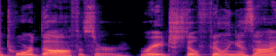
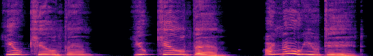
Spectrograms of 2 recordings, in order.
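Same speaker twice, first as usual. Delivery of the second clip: high, loud frantic accusation; hysterical scream; 9 semitones higher, 7 dB louder than usual. A narrator's reading. Jessie screams at Bobby, hysterical. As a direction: cry it out hysterically. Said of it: "Jessie screamed hysterically".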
